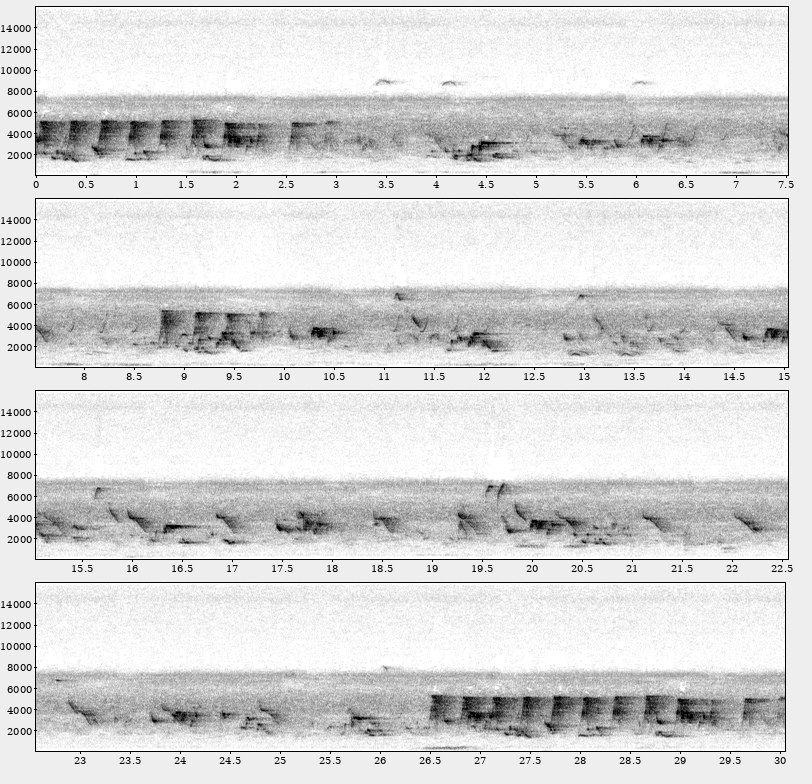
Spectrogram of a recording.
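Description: Several wild birds singing and calling in forest, a steady mix of short high chirps and whistles. A fast run of evenly repeated high notes comes three times: at the start, about nine seconds in, and near the end. Soft lower calls come and go underneath.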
